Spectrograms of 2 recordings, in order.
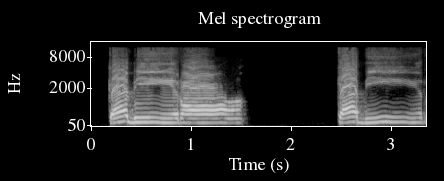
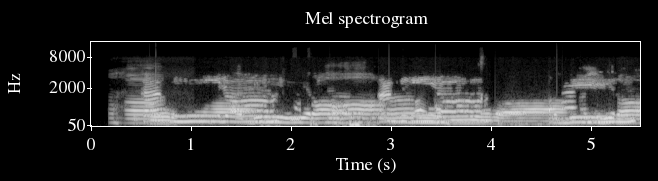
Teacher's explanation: ওয়াকফের সময় শব্দের শেষে দুই জবর হলে এক জবর বাদ দিয়ে এক আলিফ টেনে পড়তে হবে। যেমন কাবিরন, কাবিরন আমরা এখানে ওয়াকফ করলে এক জবর বাদ দিয়ে এক আলিফ টেনে পড়বো। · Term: এক আলিফ মাদ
